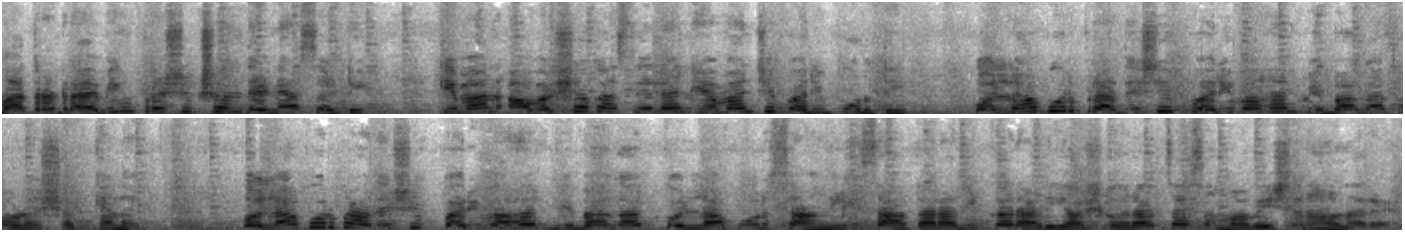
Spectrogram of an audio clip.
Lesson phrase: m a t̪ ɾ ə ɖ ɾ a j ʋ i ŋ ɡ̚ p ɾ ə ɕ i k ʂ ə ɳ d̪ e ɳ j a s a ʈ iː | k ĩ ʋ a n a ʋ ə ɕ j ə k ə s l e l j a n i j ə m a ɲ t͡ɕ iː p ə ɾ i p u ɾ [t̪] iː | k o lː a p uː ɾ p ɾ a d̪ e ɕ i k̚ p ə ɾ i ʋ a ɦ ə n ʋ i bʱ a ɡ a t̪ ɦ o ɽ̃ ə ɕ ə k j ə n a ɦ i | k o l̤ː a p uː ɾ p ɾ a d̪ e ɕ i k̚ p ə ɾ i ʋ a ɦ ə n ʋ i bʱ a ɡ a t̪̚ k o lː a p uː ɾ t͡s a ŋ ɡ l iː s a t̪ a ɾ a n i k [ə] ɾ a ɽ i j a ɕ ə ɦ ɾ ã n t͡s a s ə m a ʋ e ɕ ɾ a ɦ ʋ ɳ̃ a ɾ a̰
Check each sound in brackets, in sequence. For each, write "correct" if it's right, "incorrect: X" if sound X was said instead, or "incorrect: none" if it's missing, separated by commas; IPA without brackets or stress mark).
correct, correct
